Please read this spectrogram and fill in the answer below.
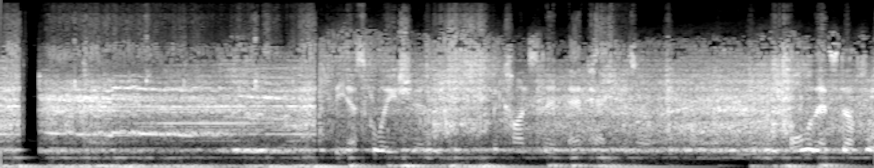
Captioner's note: siren wailing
